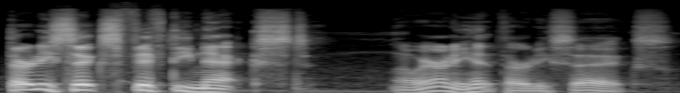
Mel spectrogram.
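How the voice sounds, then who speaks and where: A man's voice: medium pitch, very animated, moderate pace, no room sound. A man streaming live, chatting casually and thinking aloud with many fillers as he trades. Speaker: streamer trading futures live.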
